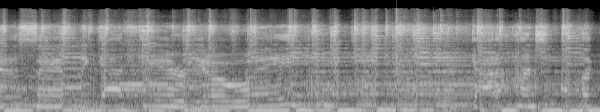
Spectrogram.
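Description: Reggae song played by a live band: a steady bass line under guitar and a shaker, with no singing.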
